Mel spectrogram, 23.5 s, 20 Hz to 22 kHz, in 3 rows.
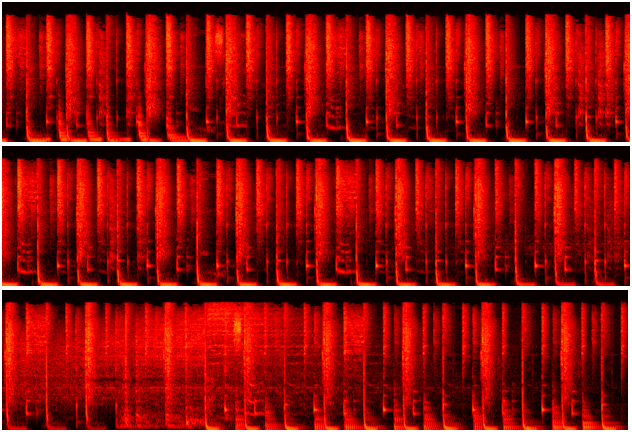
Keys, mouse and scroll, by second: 0.0 alt+right click, 0.1-5.1 alt+middle drag, 0.8 i, 5.1 Tab, 5.1-16.4 ctrl+drag, 6.0 w, 12.1 Tab, 13.8 middle click, 13.8 right click, 15.3 g, 16.4 alt+middle click, 16.7 right click, 16.7-19.7 middle drag, 19.7 alt+right click, 19.7-23.1 alt+middle drag, 21.6 g, 22.5 alt+z, 23.1 alt+click, 23.2-23.5 alt+middle drag.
